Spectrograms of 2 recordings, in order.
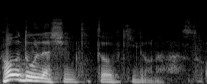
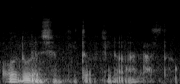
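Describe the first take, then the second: First: Said in the usual way. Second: Much softer murmured repeat of "Hodou Lashem Kitov Kilon Amasto". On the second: Shown as a demonstration. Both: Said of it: "Léat, léat".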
